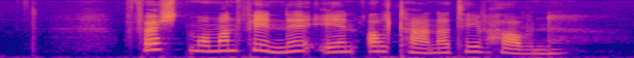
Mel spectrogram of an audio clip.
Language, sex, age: Norwegian, female, 52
